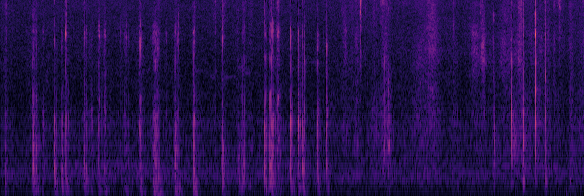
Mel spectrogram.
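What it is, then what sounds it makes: Silicone pop-it toy. A heart-shaped silicone bubble pop toy is popped while resting on a blanket, then held and popped by hand with long nails. Around twenty quick, soft pops and clicks sound in an uneven rhythm, each short and dry with a bright edge and no ring. Faint scratchy rustling fills the gaps between them.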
